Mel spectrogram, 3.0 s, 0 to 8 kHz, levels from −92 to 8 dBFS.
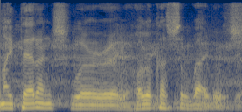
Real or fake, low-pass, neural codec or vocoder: fake; 7.2 kHz; codec, 16 kHz in and 24 kHz out, 2.2 kbps, FireRedTTS-2 codec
